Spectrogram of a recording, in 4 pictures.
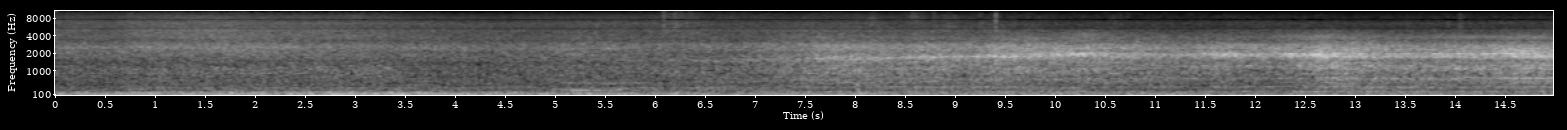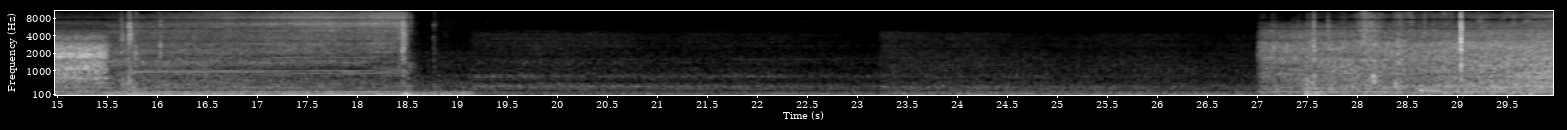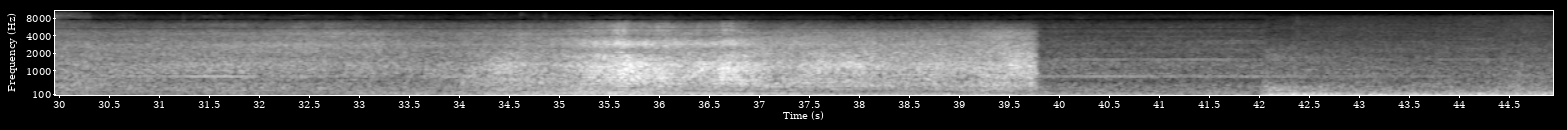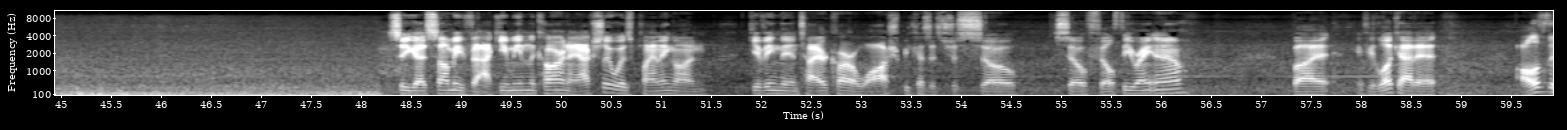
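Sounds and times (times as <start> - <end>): vacuum hose rushing roar: 0.0 - 18.6, 27.0 - 59.9
thin motor whine: 0.0 - 20.8, 27.0 - 35.1, 37.6 - 59.9
motor humming: 0.2 - 19.6, 27.0 - 32.2.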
